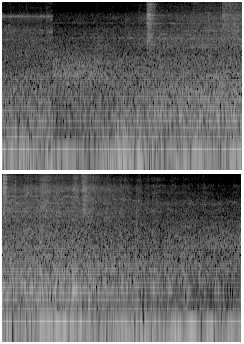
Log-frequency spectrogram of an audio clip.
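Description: BNSF diesel-electric locomotives rolling past close by: a steady low engine rumble with wheels running on the rails, and a few short, sharp high clicks or squeals in the middle.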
